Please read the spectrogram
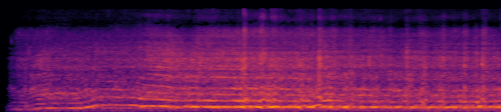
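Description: Thundertiger Avanti brushless RC speedboat running fast across the water: a steady motor note that climbs in pitch about a second in and then holds, with a hiss of water under it.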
